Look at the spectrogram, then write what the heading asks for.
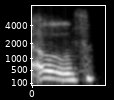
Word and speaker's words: Ov: The band I'm talking about, by the way, and correct me if I'm wrong, if I'm pronouncing this incorrectly, Alter Ov Next. Yep, it's Ove.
